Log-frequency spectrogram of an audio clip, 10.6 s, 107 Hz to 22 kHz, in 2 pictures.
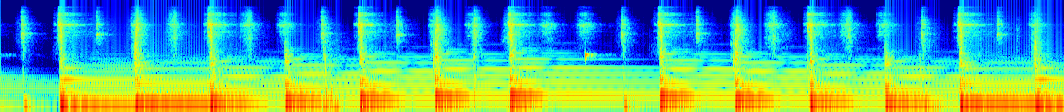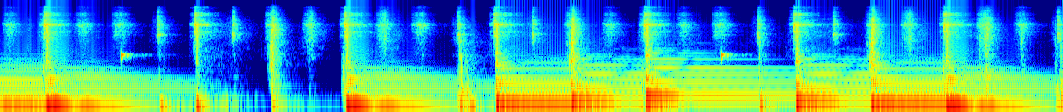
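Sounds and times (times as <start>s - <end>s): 
scales in concert A: 0.3s - 5.8s, 7.8s - 10.6s.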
